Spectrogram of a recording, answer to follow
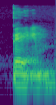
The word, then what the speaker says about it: Baim: Baim is how you say her last name.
